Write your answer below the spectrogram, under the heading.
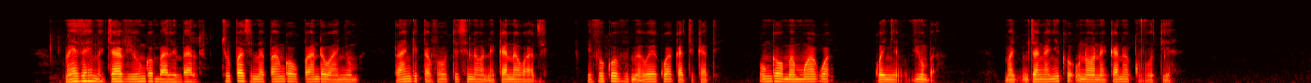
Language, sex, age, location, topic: Swahili, male, 18-24, Mombasa, agriculture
